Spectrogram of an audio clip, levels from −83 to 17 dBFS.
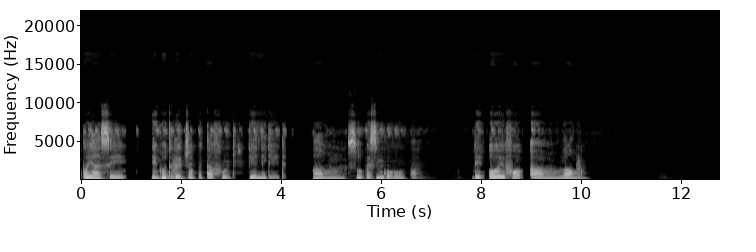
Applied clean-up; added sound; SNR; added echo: neural mask model DeepFilterNet 3.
